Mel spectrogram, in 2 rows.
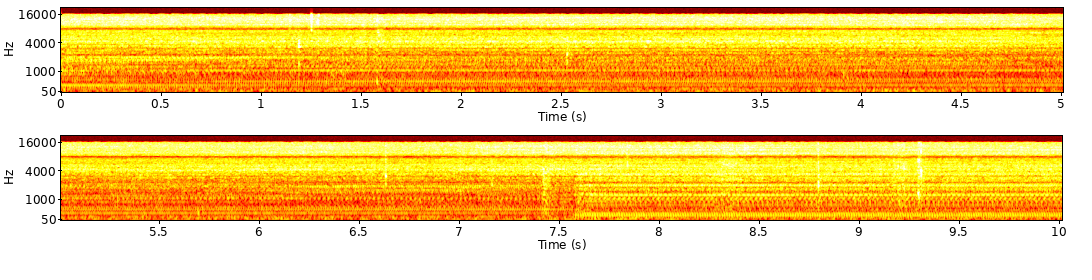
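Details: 2012 Scion tC, two months old from the dealer, parked with the engine off five hours after driving: a steady low electrical buzz/hum from the rear near the exhaust/fuel pump area that steps louder partway through. Cause unknown.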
